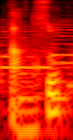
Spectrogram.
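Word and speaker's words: 立つ: uh to stand up it's accented tatsu uh to rise guys.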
